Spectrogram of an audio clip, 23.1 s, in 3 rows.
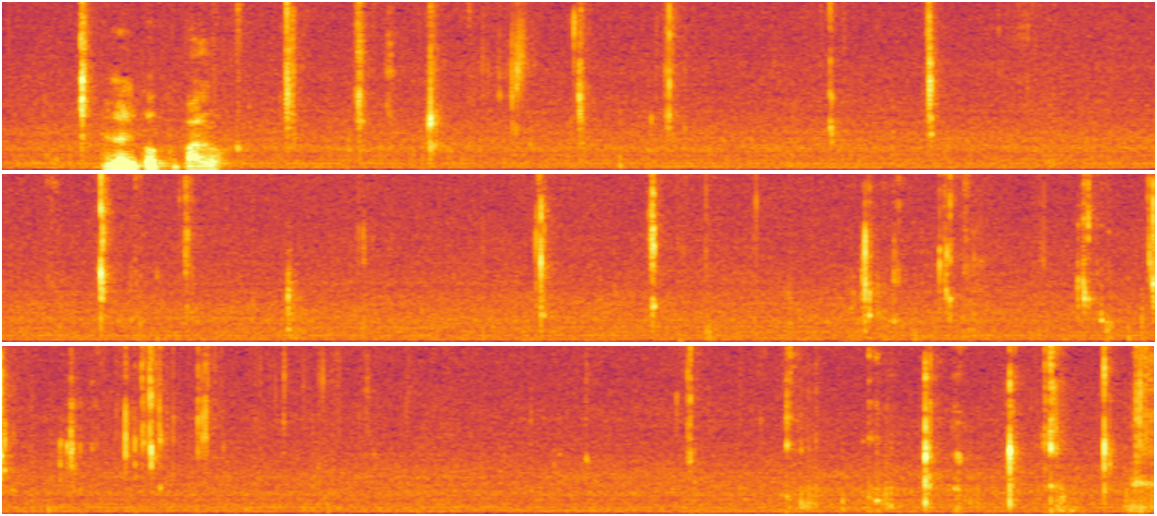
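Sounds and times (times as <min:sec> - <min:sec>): person biting and chewing food: 0:01.8 - 0:04.6, 0:11.2 - 0:18.1, 0:19.2 - 0:23.0.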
